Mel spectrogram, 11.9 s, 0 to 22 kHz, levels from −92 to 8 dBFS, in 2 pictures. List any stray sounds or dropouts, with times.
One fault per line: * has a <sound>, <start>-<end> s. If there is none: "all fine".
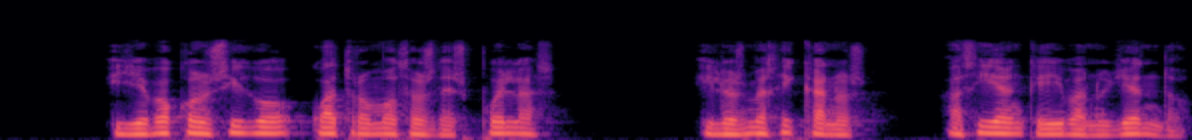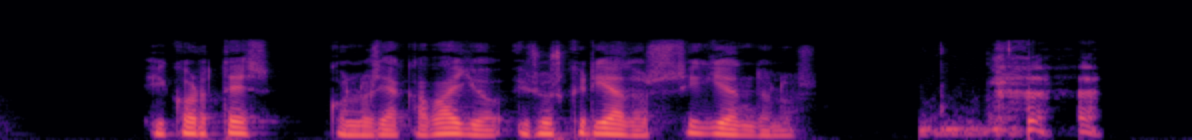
* has a laugh, 10.6-11.5 s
